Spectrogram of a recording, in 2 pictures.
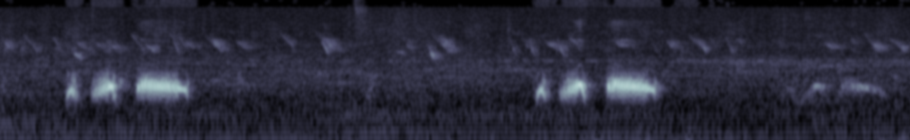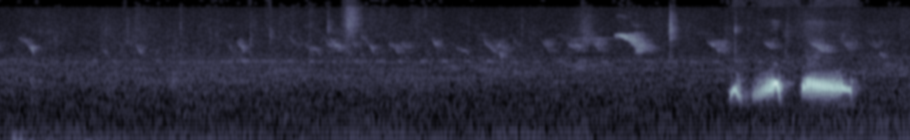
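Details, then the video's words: Female spotted dove in laying condition, recorded to stimulate males into calling for courtship: paired low cooing phrases repeated about every four to five seconds, with faint softer notes between and a distant high chirp. "Tiếng Chim Cu Gáy Mái Chuẩn Kích Trống"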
